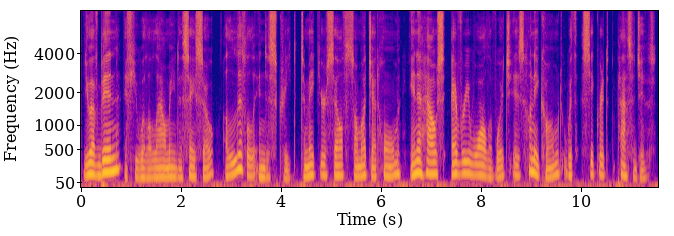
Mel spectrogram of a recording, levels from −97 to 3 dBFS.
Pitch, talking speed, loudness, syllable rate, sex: 130 Hz, 170 wpm, -21 LUFS, 4.5 syllables/s, male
